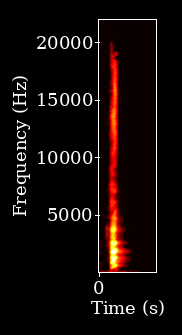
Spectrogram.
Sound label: Attack Vocals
